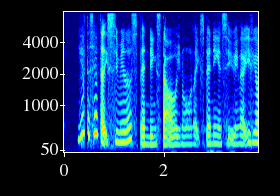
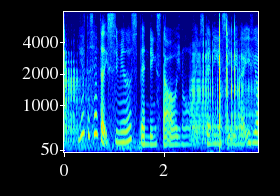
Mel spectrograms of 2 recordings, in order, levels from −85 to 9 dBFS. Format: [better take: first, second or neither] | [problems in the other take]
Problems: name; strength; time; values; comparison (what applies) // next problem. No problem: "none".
first | background sound (Door); 1 dB below the speech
